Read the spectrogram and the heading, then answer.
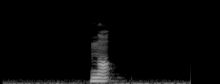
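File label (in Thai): "เง่าะ" ภาษาโคราช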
